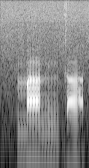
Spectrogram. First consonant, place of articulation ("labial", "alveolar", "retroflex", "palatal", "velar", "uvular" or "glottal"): labial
